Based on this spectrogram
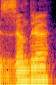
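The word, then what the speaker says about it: Xandra: a pronúncia em inglês dela é Zandra, mas de qualquer forma soa muito como Sandra, né?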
